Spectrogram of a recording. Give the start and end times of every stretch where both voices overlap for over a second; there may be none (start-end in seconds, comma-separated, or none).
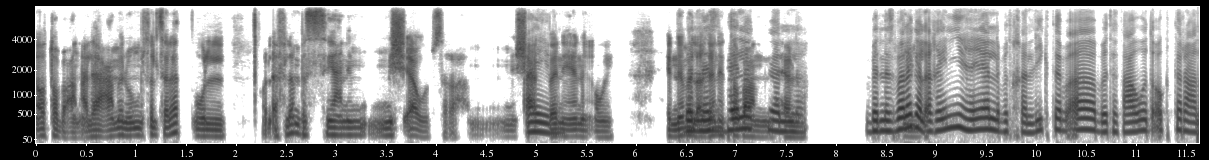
6.5-7.7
